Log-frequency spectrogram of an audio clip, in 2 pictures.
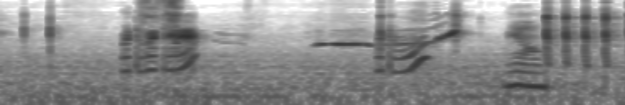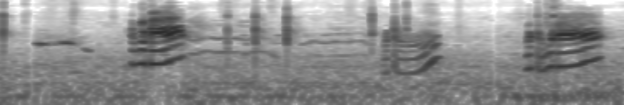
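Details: Speech mimicry by a ring-necked parakeet: intermittent voice-like harmonic phrases, level whistled tones and a short run of rapid clicks, with quiet gaps between phrases.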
